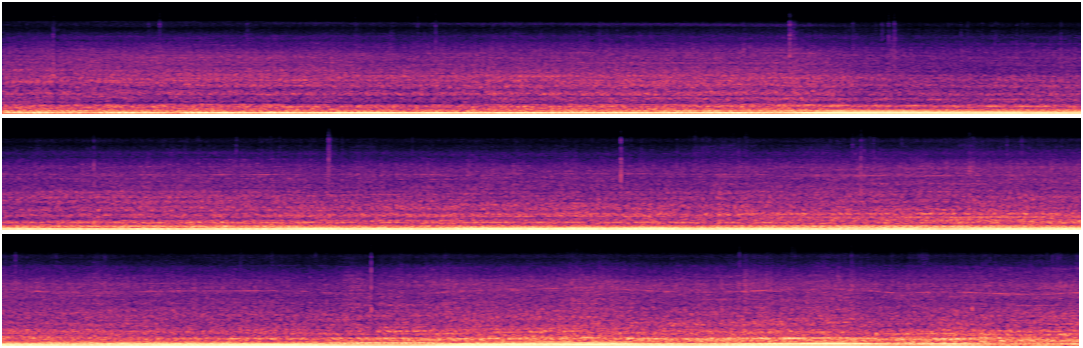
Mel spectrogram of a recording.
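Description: Diesel engine of a DongFeng truck laden with acacia logs, running steadily at low speed as it crawls over a rough dirt mountain track, coming close and passing right by. The low engine note shifts a little about a third of the way in and again near the end.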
